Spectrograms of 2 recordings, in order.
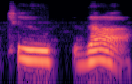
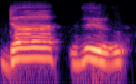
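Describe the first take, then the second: First: The first word is said clearly as 'to'. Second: The first word is reduced to a 'duh' sound. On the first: The speaker calls it right. "is supposed to be to the" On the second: The speaker calls it wrong. "T O does not spell duh"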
